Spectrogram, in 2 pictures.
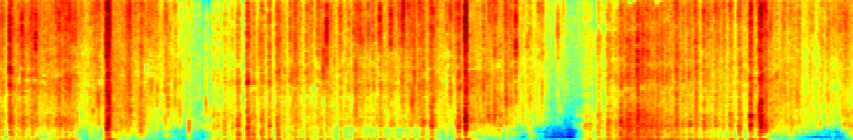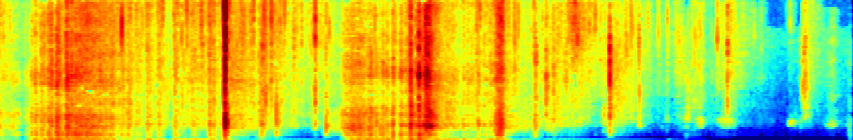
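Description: A metal utility knife blade cuts and scrapes a solid white bar of soap. Several bursts of dry, crumbly scraping and crunching come through, broken by sharp bright clicks and short pauses. The sound then fades to near silence at the end.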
